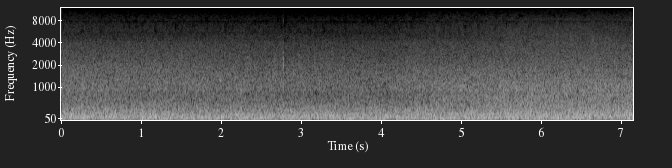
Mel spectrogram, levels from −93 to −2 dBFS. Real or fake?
real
